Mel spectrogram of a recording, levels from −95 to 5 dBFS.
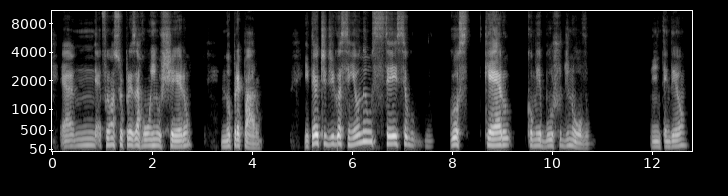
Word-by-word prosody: eh, 125 +2 -5
hum, 150 +2 -10 0.2
foi 155 - -3
uma 160 0 -3
surpresa 155 -1 0
ruim 140 +2 -2
o 140 - -2
cheiro 130 +4 +1 0.6
no 120 +3 -4
preparo. 90 -10 -1 0.9
Então, 125 +9 +2
eu 200 - +11
te 190 -1 -5
digo, 175 +2 +2
assim, 175 -4 -2
eu 185 +3 +1
não 235 +2 +1
sei 185 -5 +5
se 180 0 -4
eu, 175 - -2
go 145 -2 -16 0.7
gos 160 +2 +1 0.3
quero 150 +1 +5 0.3
comer 140 -1 -4
bucho 135 +3 -7
de 135 +1 -12
novo 95 -9 -5 1.2
entendeu? 120 +4 -6
145 Hz, 130 wpm, -22 LUFS, 130-160 Hz, 1.2 s, eu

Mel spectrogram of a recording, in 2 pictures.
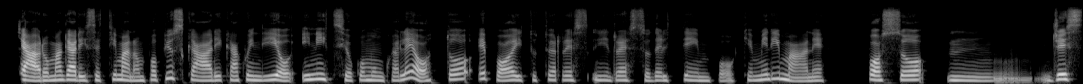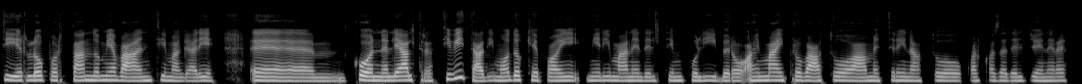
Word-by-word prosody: Chiaro, 185 -4 +7
magari 205 -1 +5
settimana 200 0 +1
un 180 - -1
po' 210 +2 -3
più 280 +2 -1
scarica, 195 -3 0
quindi 195 -2 0
io 195 -6 +5
inizio 230 -3 +1
comunque 190 -1 -2
alle 250 +10 +2
8 230 - 0
e 260 +1 0
poi 195 -3 +1
tutto 195 +2 -9
il 200 - -1
res 200 -2 -5
il 200 -3 -3
resto 195 -2 -4
del 190 0 -4
tempo 175 - -4
che 195 - -6
mi 210 +4 +1
rimane, 180 -9 +1 0.4
posso, 210 -1 +3
mhmm, 170 - -3
gestirlo 195 -3 +3
portandomi 195 0 0
avanti 185 +1 +1
magari, 170 0 -3 0.3
ehm, 165 -3 0
con 190 -3 +4
le 180 +1 +2
altre 195 -3 +2
attività, 240 - -1
di 175 +3 -7
modo 185 +3 +1
che 190 -1 -4
poi 180 0 -1
mi 185 0 -2
rimane 180 -1 -1
del 175 0 -5
tempo 180 0 -4
libero. 175 -1 -2
Hai 185 - +1
mai 190 0 +1
provato 180 0 -1
a 170 -1 +1
mettere 180 +1 -3
in 175 -1 -1
atto 175 0 -4
qualcosa 175 +1 -7
del 175 +1 -4
genere? 175 0 -5
185 Hz, 150 wpm, -22 LUFS, 175-200 Hz, 0.4 s, Chiaro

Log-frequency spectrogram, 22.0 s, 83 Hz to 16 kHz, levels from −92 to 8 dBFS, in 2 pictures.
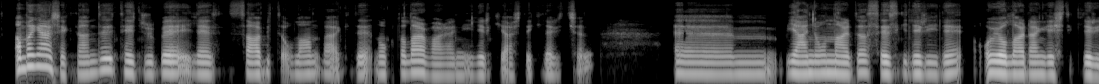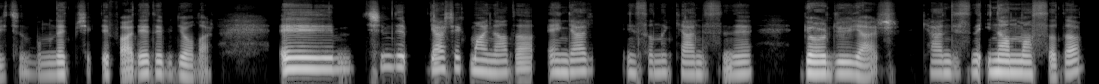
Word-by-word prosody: Ama 230 +4 +6
gerçekten 175 - -1
de 210 0 +2
tecrübe 170 -2 -1
ile 160 -1 -3
sabit 170 -2 -4
olan 165 +1 -7
belki - - -8
de 160 0 -4
noktalar 170 +2 -2
var, 145 -1 -7
hani, 150 +1 -9
ileriki 155 +2 -9
yaştakiler 80 - -9
için. 75 - -13 0.8
Imm, 160 0 -4
yani 170 0 +2
onlar 170 -2 +1
da 175 0 -1
sezgileriyle 165 0 -2 0.2
o 175 - +3
yollardan 160 -1 +4
geçtikleri 155 -2 -2
için 160 +4 -11
bunu 155 +1 -9
net 165 0 +1
bir - - -21
şekilde - - -6
ifade 165 - +2
edebiliyorlar. 160 -5 -2 0.7
Emm, 220 0 +7 0.2
şimdi 245 0 +1 0.2
gerçek 220 0 0
manada 175 - 0
engel, 185 +2 0 0.3
insanın 175 0 -7
kendisini 165 0 -4 0.5
gördüğü 165 0 +6
yer, 150 -4 -1 0.2
kendisine 175 +1 -4
inanmazsa 175 -6 +4
da 180 +6 +1
165 Hz, 115 wpm, -25 LUFS, 160-180 Hz, 0.8 s, Emm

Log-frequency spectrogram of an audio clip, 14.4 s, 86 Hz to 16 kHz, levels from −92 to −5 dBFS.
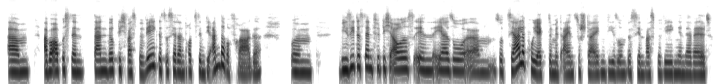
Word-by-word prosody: ähm. 185 +1 +3 0.3
Aber 190 +2 +7
ob 190 +2 +1
es 205 0 -4
denn 180 -2 0 0.2
dann 190 +1 +3
wirklich 195 0 -2
was 180 0 -1
bewegt, 220 +11 +1
das 195 -1 -2
ist 185 - -6
ja 190 - +2
dann 175 -1 0
trotzdem 180 -1 -5
die 175 - -5
andere 260 +6 +3
Frage. 80 +1 -2 0.6
Ähm, 180 -1 -1 0.5
wie 205 +2 +4
sieht 250 +4 +1
es 245 - +1
denn 240 -3 +2
für 230 - -5
dich 220 +3 -3
aus, 215 0 +4
in 200 -2 0
eher 205 -3 +1
so, 195 0 0
ähm, 180 +4 -4
soziale 195 - +5
Projekte 170 - 0
mit 160 -1 -5
einzusteigen, 165 0 -4
die 170 0 -3
so 165 +1 -6
'n 165 - -5
bisschen 165 -2 -7
was 160 0 -6
bewegen 165 0 -4
in 160 -1 -4
der 160 0 -4
Welt? 160 0 -2
185 Hz, 175 wpm, -24 LUFS, 165-200 Hz, 0.6 s, Aber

